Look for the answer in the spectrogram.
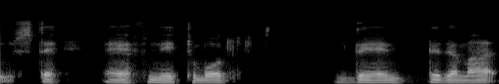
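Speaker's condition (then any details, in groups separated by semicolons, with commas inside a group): Cerebral palsy; unable to walk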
